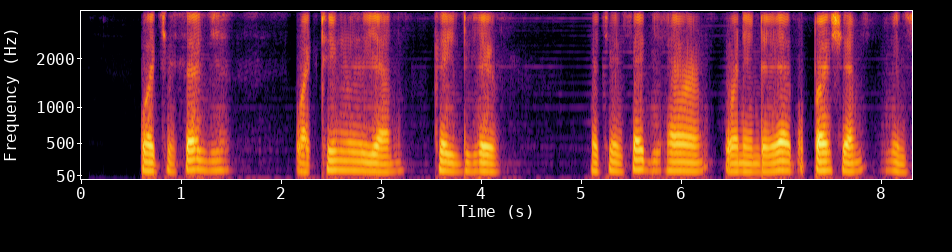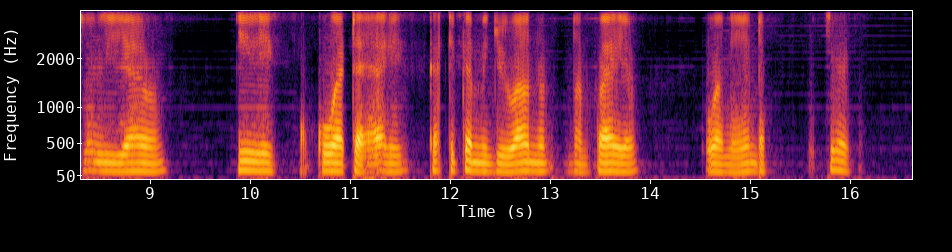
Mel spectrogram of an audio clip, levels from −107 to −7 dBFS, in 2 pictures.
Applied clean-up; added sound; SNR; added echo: neural separator model SepFormer WHAMR!.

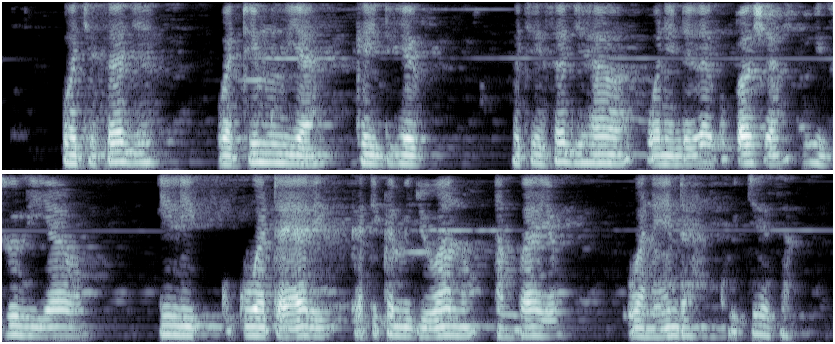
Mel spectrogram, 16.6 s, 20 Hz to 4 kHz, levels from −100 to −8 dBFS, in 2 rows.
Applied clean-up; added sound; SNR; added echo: classical method WPE with log-MMSE.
